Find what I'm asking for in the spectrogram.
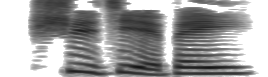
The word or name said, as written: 世界杯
